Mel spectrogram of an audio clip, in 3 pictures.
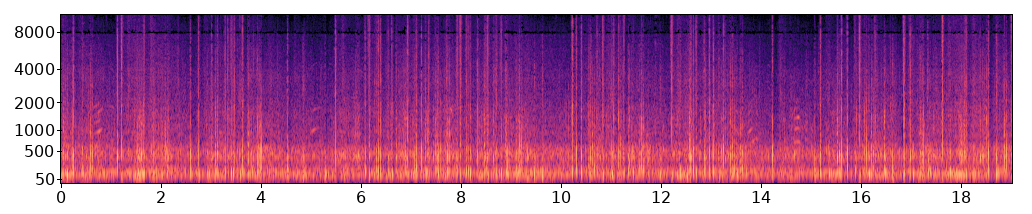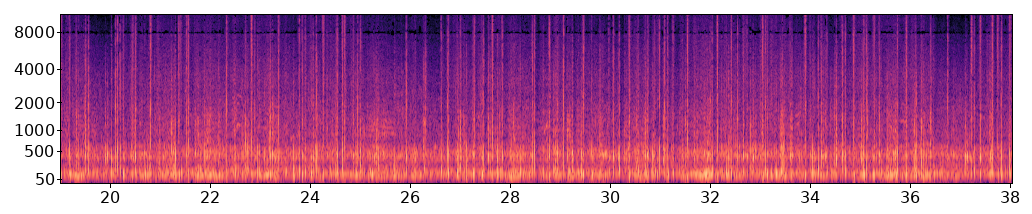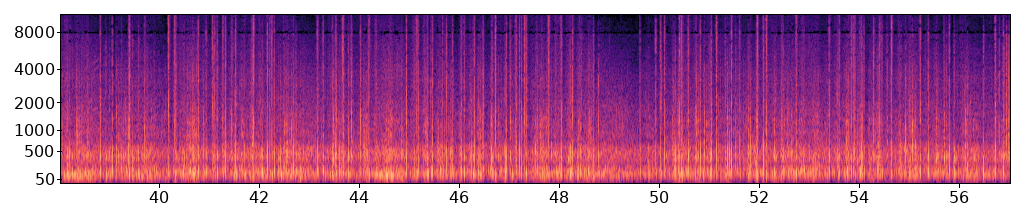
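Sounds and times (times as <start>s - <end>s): firework shells bursting: 15.1s - 48.8s.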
